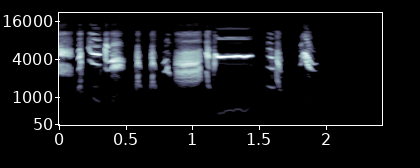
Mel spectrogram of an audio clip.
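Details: Brief European serin phrase of quick, squeaky, high chirps with a buzzy burst and a sustained pure whistle, ending in a lone chirp.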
